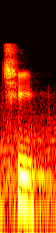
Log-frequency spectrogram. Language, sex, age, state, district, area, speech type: Hindi, male, 30-45, Uttar Pradesh, Azamgarh, rural, read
